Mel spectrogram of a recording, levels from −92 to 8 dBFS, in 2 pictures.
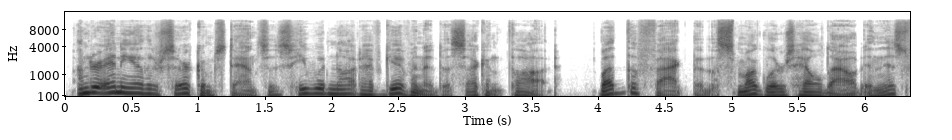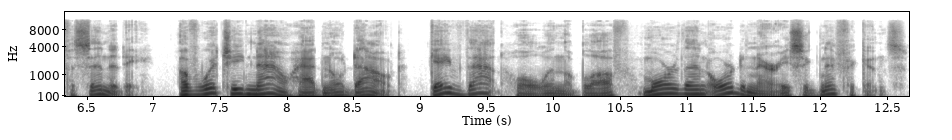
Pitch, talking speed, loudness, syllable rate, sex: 120 Hz, 185 wpm, -19 LUFS, 5.1 syllables/s, male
